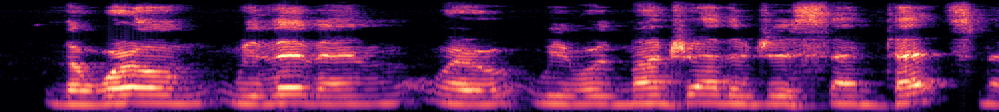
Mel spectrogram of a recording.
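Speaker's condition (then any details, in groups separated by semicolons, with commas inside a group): Cerebral palsy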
